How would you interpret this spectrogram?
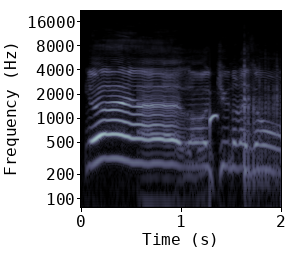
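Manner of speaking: very high, drawn-out holler; loud outburst. Real, not acted. Player reacting loudly to game master's dice request, hollering. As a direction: holler it, stretching the first word.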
